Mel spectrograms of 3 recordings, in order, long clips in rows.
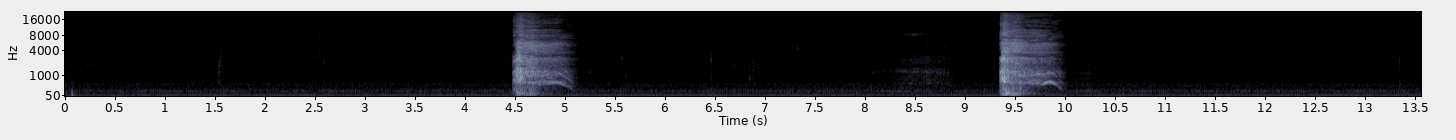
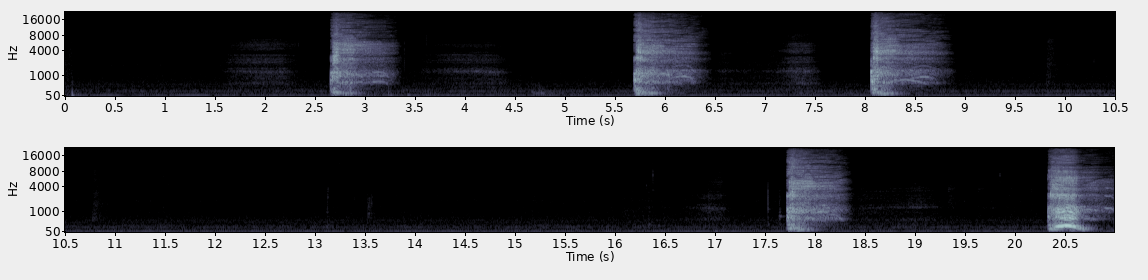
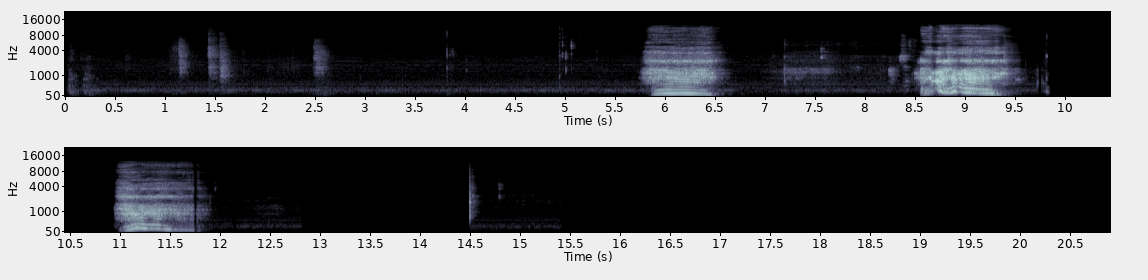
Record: cough_length: 13.6 s
cough_amplitude: 9870
cough_signal_mean_std_ratio: 0.2
three_cough_length: 21.0 s
three_cough_amplitude: 12019
three_cough_signal_mean_std_ratio: 0.23
exhalation_length: 20.9 s
exhalation_amplitude: 25902
exhalation_signal_mean_std_ratio: 0.23
survey_phase: alpha (2021-03-01 to 2021-08-12)
age: 65+
gender: Male
wearing_mask: 'No'
symptom_none: true
smoker_status: Never smoked
respiratory_condition_asthma: false
respiratory_condition_other: false
recruitment_source: REACT
submission_delay: 1 day
covid_test_result: Negative
covid_test_method: RT-qPCR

